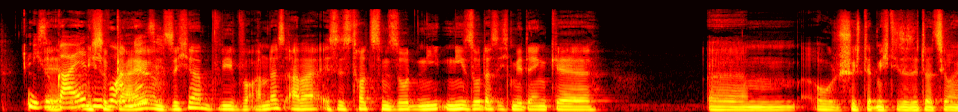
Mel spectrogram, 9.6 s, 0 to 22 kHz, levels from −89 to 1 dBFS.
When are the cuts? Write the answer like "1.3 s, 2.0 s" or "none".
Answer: none

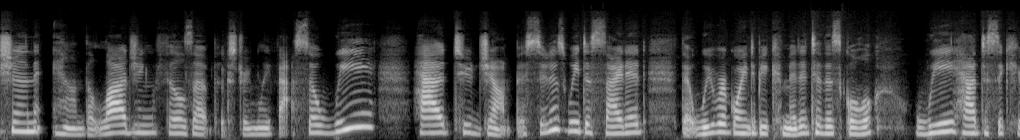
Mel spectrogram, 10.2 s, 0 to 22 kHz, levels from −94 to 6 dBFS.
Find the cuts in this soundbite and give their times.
2.2 s

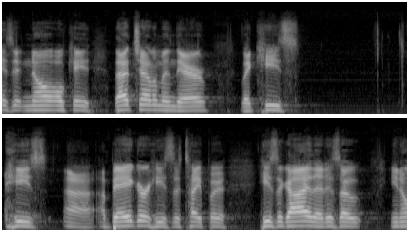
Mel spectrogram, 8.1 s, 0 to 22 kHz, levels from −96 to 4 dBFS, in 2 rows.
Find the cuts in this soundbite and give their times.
none

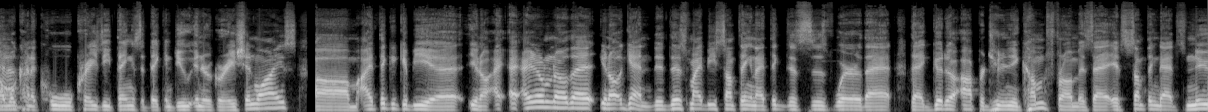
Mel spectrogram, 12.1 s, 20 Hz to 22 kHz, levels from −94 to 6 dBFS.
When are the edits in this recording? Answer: 3.1 s, 9.1 s

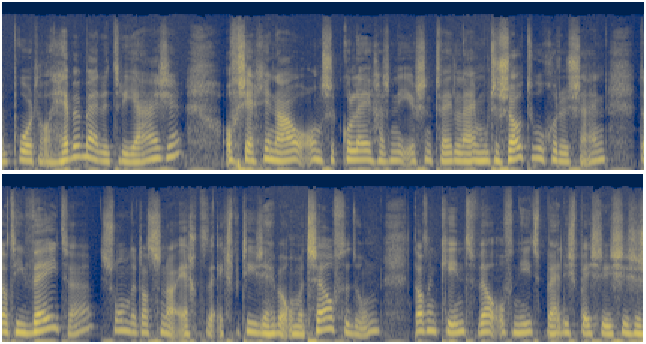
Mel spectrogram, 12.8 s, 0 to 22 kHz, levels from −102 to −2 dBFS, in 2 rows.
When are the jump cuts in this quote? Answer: none

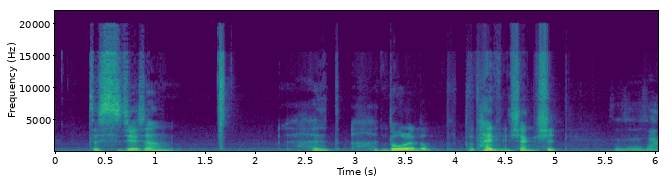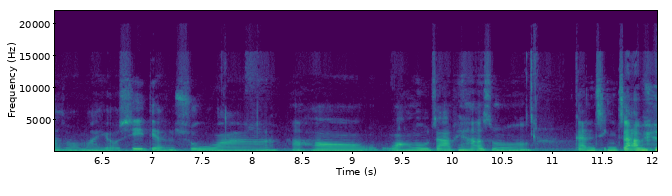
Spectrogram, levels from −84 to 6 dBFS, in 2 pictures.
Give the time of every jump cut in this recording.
4.0 s, 8.3 s

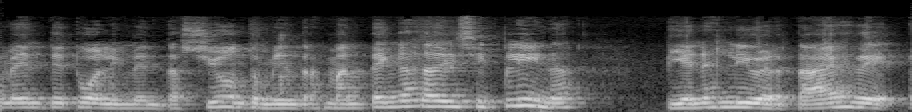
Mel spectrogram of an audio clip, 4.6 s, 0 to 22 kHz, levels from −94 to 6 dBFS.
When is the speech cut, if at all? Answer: 1.2 s, 2.1 s

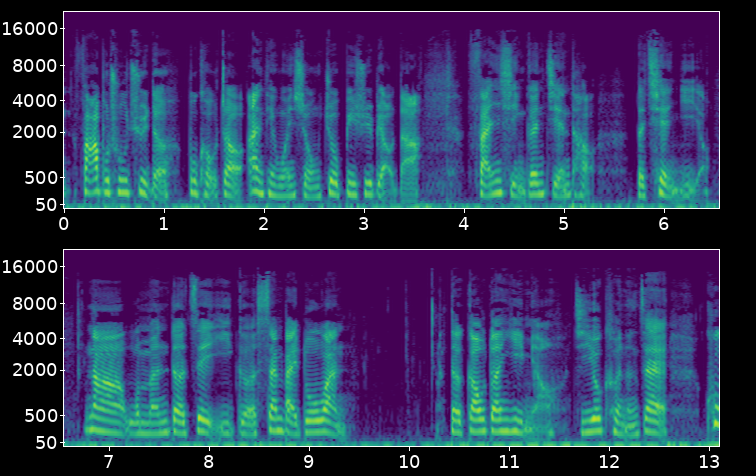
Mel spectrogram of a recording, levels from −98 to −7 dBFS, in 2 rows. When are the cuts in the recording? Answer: 6.6 s

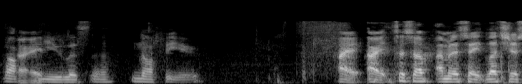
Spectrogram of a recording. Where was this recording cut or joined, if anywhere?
4.0 s

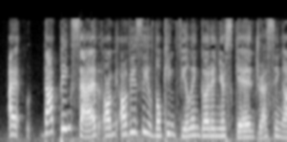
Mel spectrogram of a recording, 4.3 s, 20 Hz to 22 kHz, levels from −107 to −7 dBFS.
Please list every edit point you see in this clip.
1.5 s, 2.6 s

